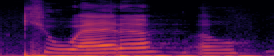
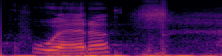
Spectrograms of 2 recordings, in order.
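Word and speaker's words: QuEra: Eh, tem outra forma também que é uma forma bem parecida, grosso modo, que são os átomos neutros da querera, o nome oficialmente mesmo é pronunciado cuera, ã, são 256 eh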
